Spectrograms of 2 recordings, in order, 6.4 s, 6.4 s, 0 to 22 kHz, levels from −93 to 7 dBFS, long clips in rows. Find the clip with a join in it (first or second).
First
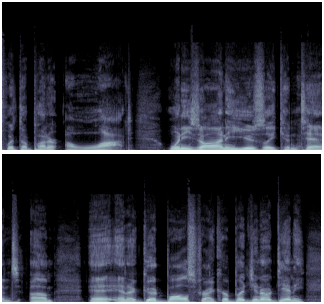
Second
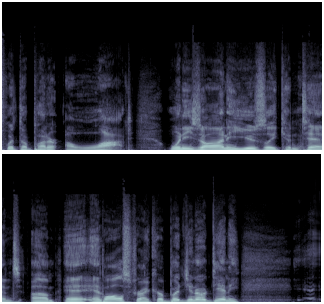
second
